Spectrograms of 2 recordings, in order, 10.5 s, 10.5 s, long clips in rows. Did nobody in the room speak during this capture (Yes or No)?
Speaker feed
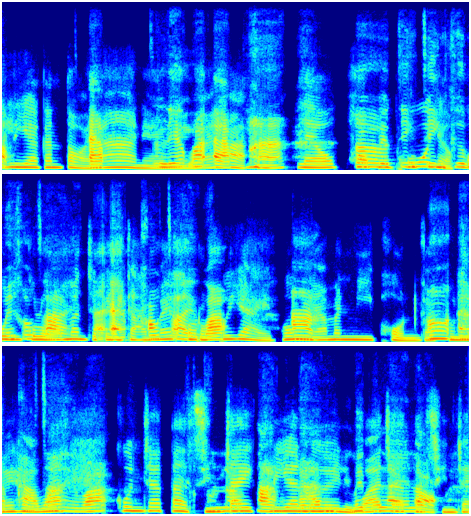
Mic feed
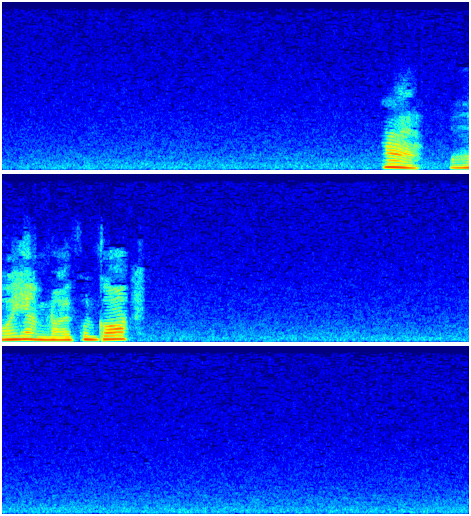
No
